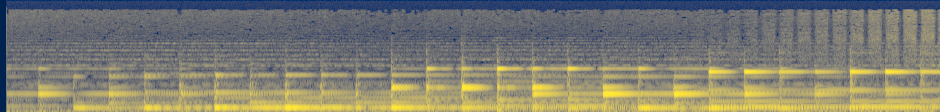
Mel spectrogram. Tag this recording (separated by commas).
New-age music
